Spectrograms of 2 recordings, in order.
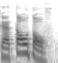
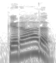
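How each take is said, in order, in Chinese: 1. t音发得重，而且彼此分开。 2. t音是轻轻一点，连读得很顺。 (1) "不能用力，不能get out of" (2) "舌尖在上牙膛轻轻撞一下就好了"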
